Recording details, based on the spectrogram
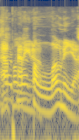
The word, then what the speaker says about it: Apollonia: At the same time, the kid meets Apollonia. Is that how we pronounce it? Apollonia. – Apollonia. – Apollonia. – Apollonia. Right. – Apollonia. There we go.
